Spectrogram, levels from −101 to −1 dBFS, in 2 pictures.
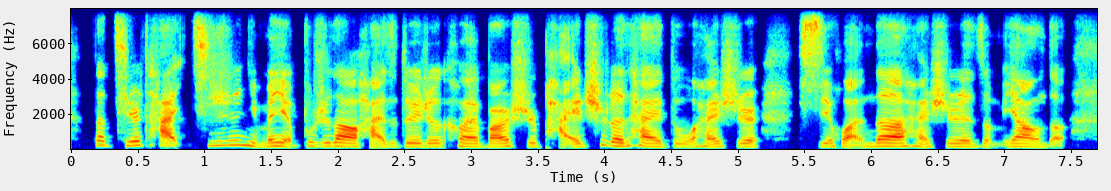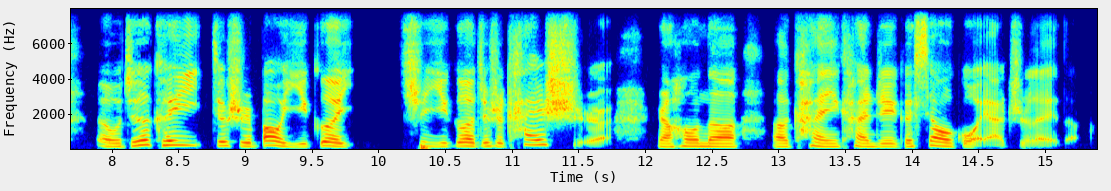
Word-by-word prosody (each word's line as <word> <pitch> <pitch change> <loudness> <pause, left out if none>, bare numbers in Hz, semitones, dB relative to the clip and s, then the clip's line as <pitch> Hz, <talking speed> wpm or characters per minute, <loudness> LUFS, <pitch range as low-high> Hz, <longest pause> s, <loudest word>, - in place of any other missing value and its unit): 那 245 -1 -2
其 220 - -4
实 230 - +3
他 - - +4
其 230 +1 -2
实 260 +1 -3
你 230 -5 -3
们 185 +2 +1
也 - - +3
不 210 - -11
知 195 -1 -3
道 185 -4 +8
孩 170 - 0
子 170 - -11
对 185 +1 0
这 175 - -1
个 175 - -1
课 190 - -6
外 170 -1 +4
班 165 0 +4
儿 180 - +2
是 185 - -1
排 165 - 0
斥 235 +8 +1
的 200 -2 +4
态 175 -4 +2
度， 160 -2 -7
还 155 - 0
是 170 0 -1 0.3
喜 175 -1 0
欢 170 -1 -1
的 185 -1 +7
还 200 -3 -2
是 175 -1 0
怎 165 0 -9
么 - - -17
样 165 -4 +2
的。 - - -5 0.4
呃， 190 - -4
我 180 - -3
觉 210 +5 -4
得 265 +2 +3
可 245 -2 0
以 250 0 -1
就 220 - -2
是 195 -3 0
报 235 +4 +3
1 160 -5 -4
个， 205 +5 +2 0.5
是 - - -3
一 185 0 -6
个 200 +2 +1
就 195 0 -5
是 180 - -2
开 270 +8 -2
始， - - +1 0.5
然 - - -1
后 190 -1 -1
呢， 175 -2 +1 0.2
呃， 170 0 -2
看 180 -2 -1
一 170 - -6
看 175 -2 -2
这 170 0 -1
个 175 +2 -5
效 200 -3 +2
果 290 +10 -5
呀 345 +3 -4
之 - - -9
类 - - -7
的。 - - -18
185 Hz, 275 characters per minute, -22 LUFS, 170-210 Hz, 0.5 s, 道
